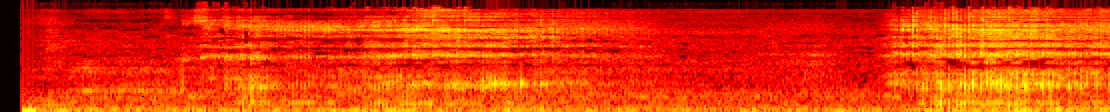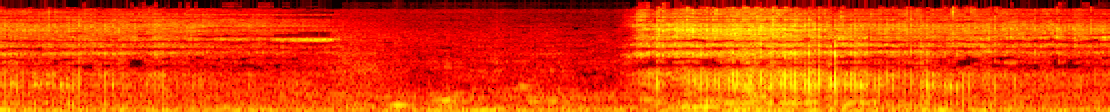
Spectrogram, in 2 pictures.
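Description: Rough, rattling breathing noises rising and falling in long surges, typical of snoring during sleep, with some room noise.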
